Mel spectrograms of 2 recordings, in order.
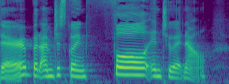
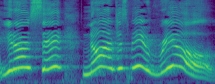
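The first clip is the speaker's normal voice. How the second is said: high emphatic insistence; 12 semitones higher, 4 dB louder than usual. Real, not acted.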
